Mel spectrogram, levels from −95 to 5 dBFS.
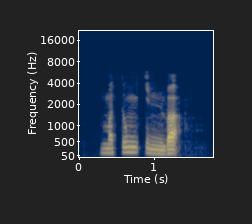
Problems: none marked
